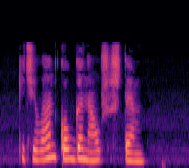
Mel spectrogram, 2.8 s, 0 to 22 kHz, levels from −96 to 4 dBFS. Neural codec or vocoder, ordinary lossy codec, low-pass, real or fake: none; MP3, 64 kbps; 7.2 kHz; real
